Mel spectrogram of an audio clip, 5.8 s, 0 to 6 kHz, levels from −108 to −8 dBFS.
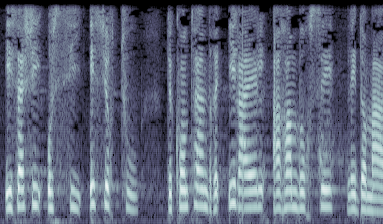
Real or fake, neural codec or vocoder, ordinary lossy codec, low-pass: real; none; none; 5.4 kHz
